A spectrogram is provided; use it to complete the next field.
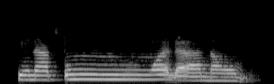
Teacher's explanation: ہونٹوں کو مکمل گول کرتے ہوئے نون کی ادھوری سی آواز کو ناک کی جڑ سے نکالتے ہوئے غنہ کی ادائیگی کی جاتی ہے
